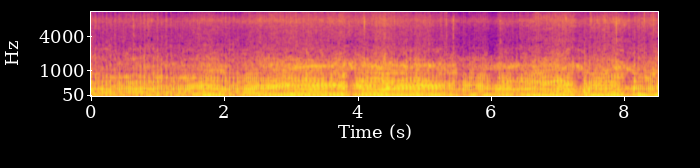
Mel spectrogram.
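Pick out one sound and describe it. Tyres crunch and bump over rocky ground.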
